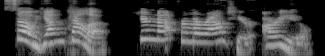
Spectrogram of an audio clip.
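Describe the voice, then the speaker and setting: A woman voicing a kindly female dog with a gentle, friendly voice for a storybook. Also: very high voice, wildly swooping pitch, unhurried, voice pushed up, full character voice. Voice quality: gentle, lovely voice.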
